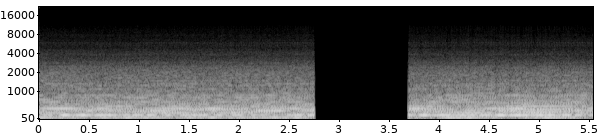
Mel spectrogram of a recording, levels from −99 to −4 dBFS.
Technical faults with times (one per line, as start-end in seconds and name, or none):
2.74-3.69 playback stall
3.69-5.54 time-compressed catch-up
